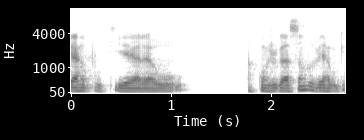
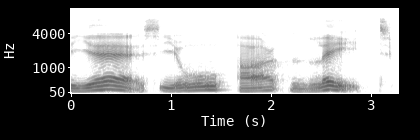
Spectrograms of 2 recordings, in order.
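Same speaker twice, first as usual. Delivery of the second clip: slow, drawn-out full answer; slow overlong answer; much slower than usual. Shown as a demonstration. Teacher shows the unneeded long answer slowly. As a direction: stretch out the long version. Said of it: "Você não precisa dizer".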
